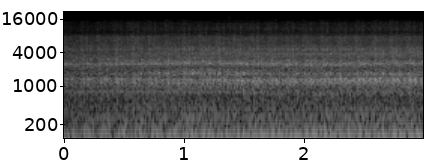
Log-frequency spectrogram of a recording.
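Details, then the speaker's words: 2002 Ford F350 4WD 7.3L diesel, restarted after being driven 30 miles on 17 gallons of gasoline and refilled with diesel: deep, even clatter at a steady idle, no misses or smoke; normal idle. "no smoke nothing like that it's running nice and smooth right now"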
